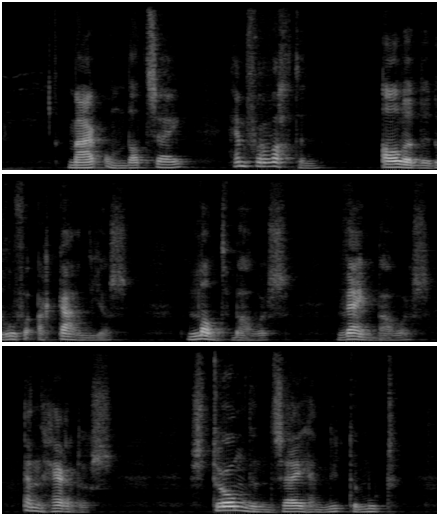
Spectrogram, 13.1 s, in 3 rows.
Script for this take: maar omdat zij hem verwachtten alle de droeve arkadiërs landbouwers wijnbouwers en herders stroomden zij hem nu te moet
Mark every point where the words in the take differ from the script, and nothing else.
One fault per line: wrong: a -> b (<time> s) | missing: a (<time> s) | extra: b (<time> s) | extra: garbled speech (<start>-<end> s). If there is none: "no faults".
no faults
